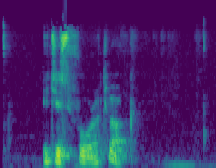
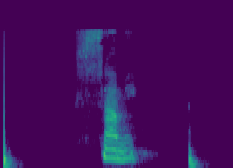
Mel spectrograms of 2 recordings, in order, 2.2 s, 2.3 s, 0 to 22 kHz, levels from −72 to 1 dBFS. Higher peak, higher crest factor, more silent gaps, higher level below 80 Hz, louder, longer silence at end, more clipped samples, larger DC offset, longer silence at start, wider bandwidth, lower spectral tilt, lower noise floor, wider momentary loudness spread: first, 0 dBFS vs -12 dBFS; about the same, 20 dB vs 22 dB; neither; about the same, -48 dBFS vs -48 dBFS; first, -16 LUFS vs -32 LUFS; second, 0.1 s vs 0.35 s; neither; neither; about the same, 0.05 s vs 0.05 s; first, 16 kHz vs 11.5 kHz; second, -3.5 dB/octave vs -5 dB/octave; second, -45 dBFS vs -82 dBFS; first, 22 LU vs 17 LU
